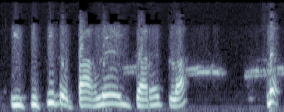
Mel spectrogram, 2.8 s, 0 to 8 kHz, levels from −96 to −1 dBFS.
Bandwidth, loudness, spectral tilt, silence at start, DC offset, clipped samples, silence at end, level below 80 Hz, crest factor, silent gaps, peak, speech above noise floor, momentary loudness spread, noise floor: 5.6 kHz; -16 LUFS; -9.5 dB/octave; 0.1 s; under 0.1%; under 0.1%; 0 s; -52 dBFS; 14 dB; none; -2 dBFS; 23 dB; 16 LU; -38 dBFS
